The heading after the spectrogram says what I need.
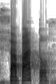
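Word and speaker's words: zapato: deles falam assim então quando eles vêm a letra z eles não fazem S eles fazem que é um som que não tem português tem no inglês é o som da palavra então é esse mesmo som que você vai fazer quando vê ele trazer se você quer pronunciar como um espanhol tá então você vai ver essas palavras e vai dizer sapato Opa perdão exagerei só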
